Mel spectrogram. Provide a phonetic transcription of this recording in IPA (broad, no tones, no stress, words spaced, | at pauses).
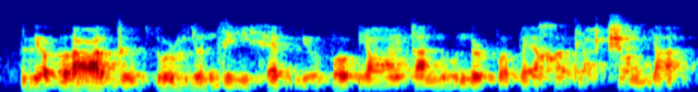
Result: lʲɔʔɤʕɤ dɯb ɗuɭʎɯ nzihɛb lʲupoʔiʕe danunoɭ pɤpɛχɤteħ t͡ʃɔnja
